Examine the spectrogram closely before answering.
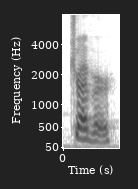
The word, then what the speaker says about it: Trefor: no this probably means I've been pronouncing everyone's name wrong for the record Trevor t r e f o r Trevor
